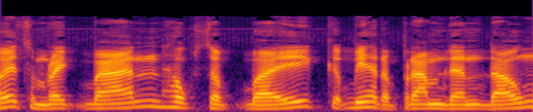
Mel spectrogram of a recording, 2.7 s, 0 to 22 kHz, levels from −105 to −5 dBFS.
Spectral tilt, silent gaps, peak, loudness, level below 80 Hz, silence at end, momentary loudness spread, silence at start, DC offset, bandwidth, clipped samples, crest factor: -4.5 dB/octave; none; -2 dBFS; -21 LUFS; -70 dBFS; 0 s; 6 LU; 0 s; under 0.1%; 12 kHz; under 0.1%; 18 dB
